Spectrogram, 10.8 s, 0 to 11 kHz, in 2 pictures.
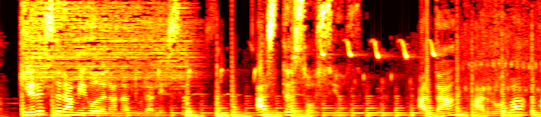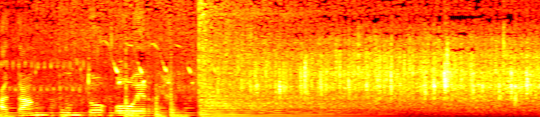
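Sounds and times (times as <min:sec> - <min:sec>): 
speech: 0:00.2 - 0:07.4
steady rain falling: 0:05.8 - 0:10.8.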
